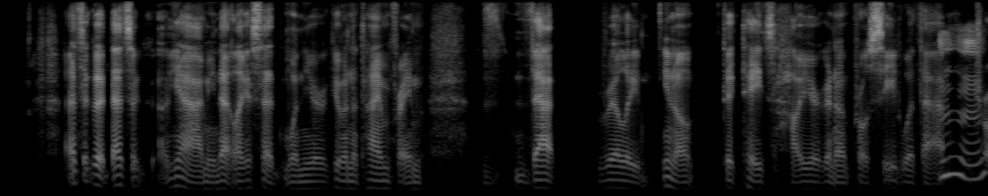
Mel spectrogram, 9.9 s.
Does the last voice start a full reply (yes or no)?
yes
